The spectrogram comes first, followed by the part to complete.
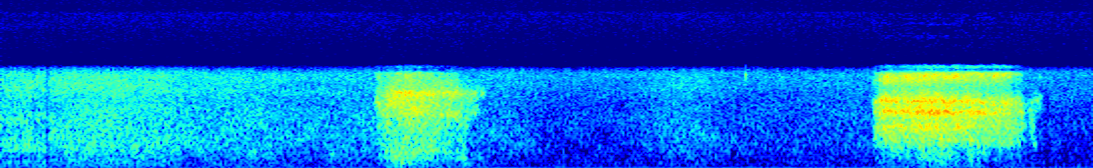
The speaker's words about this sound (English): Take a nice deep breath.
